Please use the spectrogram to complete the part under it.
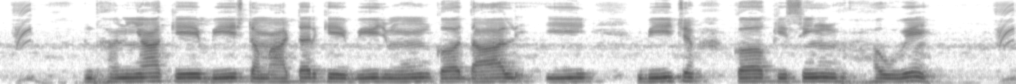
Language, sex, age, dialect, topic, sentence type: Bhojpuri, female, 18-24, Western, agriculture, statement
